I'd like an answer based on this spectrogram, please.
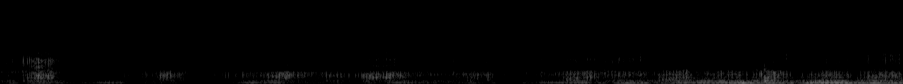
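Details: Quiet purring from Olof the Maine Coon kitten as he dozes in a sink: soft rumbling bursts rise and fall roughly once a second, with brief pauses between breaths.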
